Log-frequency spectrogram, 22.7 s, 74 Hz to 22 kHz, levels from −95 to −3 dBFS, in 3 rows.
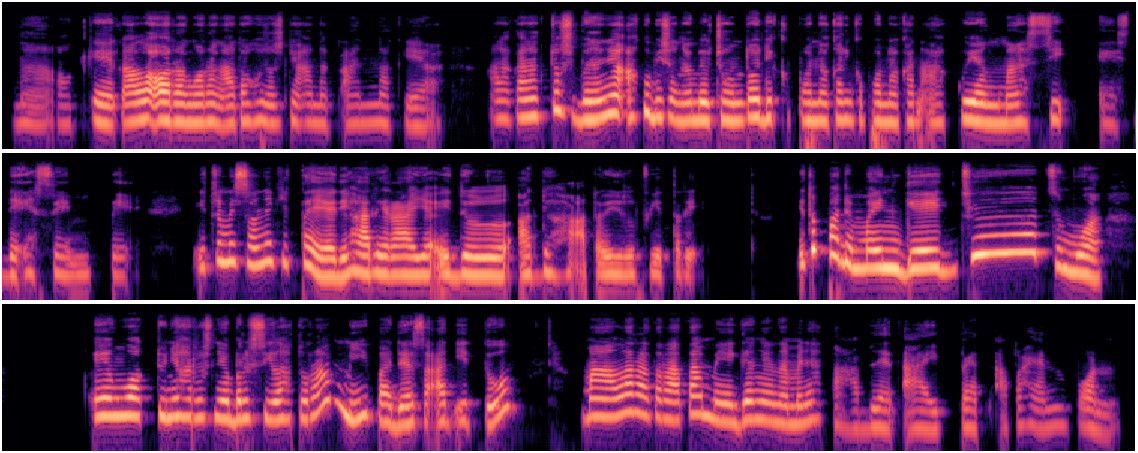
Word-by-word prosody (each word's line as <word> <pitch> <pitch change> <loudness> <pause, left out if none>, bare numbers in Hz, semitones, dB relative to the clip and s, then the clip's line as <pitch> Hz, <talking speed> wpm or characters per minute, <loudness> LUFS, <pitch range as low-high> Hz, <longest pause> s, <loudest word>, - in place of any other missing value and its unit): Nah, 200 -2 -16
oke. 200 +1 -5
Kalau 220 +3 +3
orang-orang 215 -1 +2
atau 210 +3 -6
khususnya 210 -1 -9
anak-anak 200 0 -14
ya. 185 -2 -14 0.3
Anak-anak 250 +2 -3
tuh, 335 +3 -1
sebenarnya 245 +4 +3
aku 295 +4 0
bisa 250 -1 -1
ngambil 225 0 +2
contoh 225 +2 +1
di 245 - -1
keponakan-keponakan 225 -2 -6
aku 210 +3 +1
yang 210 -2 0
masih 205 +3 -6 0.2
SD, 195 -1 -12
SMP. 100 - -12 0.4
Itu 280 +5 -3
misalnya 325 -1 +2
kita 320 -2 -5
ya, 190 -7 +4
di 185 - +1
hari 210 0 +2
raya 200 0 +1
Idul 195 -1 +1
Adha 205 -1 -6
atau 100 - -5
Idul 100 0 -5
Fitri, 105 - -10 0.7
itu - - +5
pada 425 -9 +4
main 255 -1 +5
gadget 410 - +4
semua. 215 -8 +1 0.9
Yang 290 0 +4
waktunya 285 -1 +1
harusnya 275 -1 -2
bersilaturahmi 265 - -1
pada 225 -6 -2
saat 230 +1 -4
itu, 240 - -4 0.4
malah 285 +4 +2
rata-rata 275 +2 0
megang 250 0 -1
yang 235 - -4
namanya 220 +4 -5
tablet, 180 -1 -13
iPad 175 +1 -12
atau - - -18
handphone, 190 -4 -14
230 Hz, 145 wpm, -22 LUFS, 200-260 Hz, 0.9 s, itu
